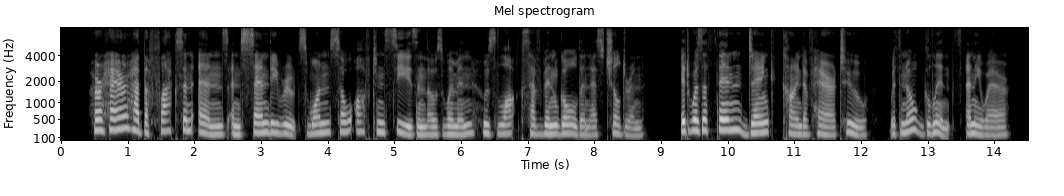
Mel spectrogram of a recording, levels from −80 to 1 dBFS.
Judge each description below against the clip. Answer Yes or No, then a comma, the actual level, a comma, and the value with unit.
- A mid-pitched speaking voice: Yes, medium, 180 Hz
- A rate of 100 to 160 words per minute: Yes, average, 150 wpm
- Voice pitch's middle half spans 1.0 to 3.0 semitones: No, average, 4.4 semitones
